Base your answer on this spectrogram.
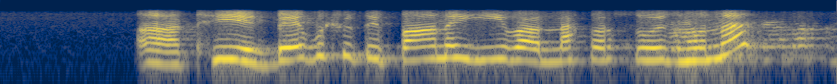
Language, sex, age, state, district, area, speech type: Kashmiri, female, 30-45, Jammu and Kashmir, Bandipora, rural, conversation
